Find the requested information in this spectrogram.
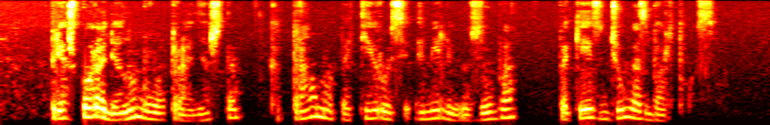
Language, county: Lithuanian, Vilnius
